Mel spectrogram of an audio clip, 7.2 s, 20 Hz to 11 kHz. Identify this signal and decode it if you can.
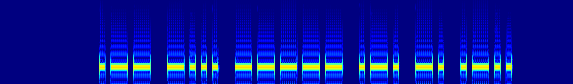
Morse code, heard as a keyed tone, about 17 wpm, 700 Hz. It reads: WB0RNL
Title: USA Call Signs - 6 Characters - 3x Character Spacing - 17wpm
